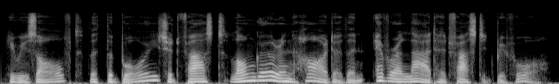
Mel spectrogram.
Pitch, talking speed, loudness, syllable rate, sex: 120 Hz, 180 wpm, -19 LUFS, 4.7 syllables/s, male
